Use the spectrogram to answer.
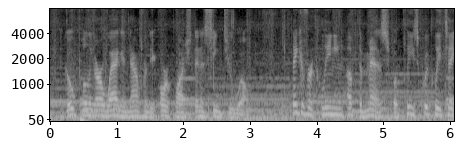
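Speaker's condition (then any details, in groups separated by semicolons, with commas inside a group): No condition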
